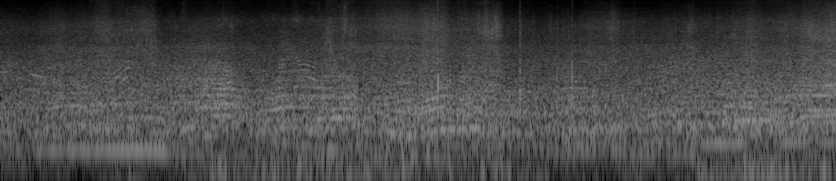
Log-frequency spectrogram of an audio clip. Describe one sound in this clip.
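Race car engines roar and rev loudly around a track.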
